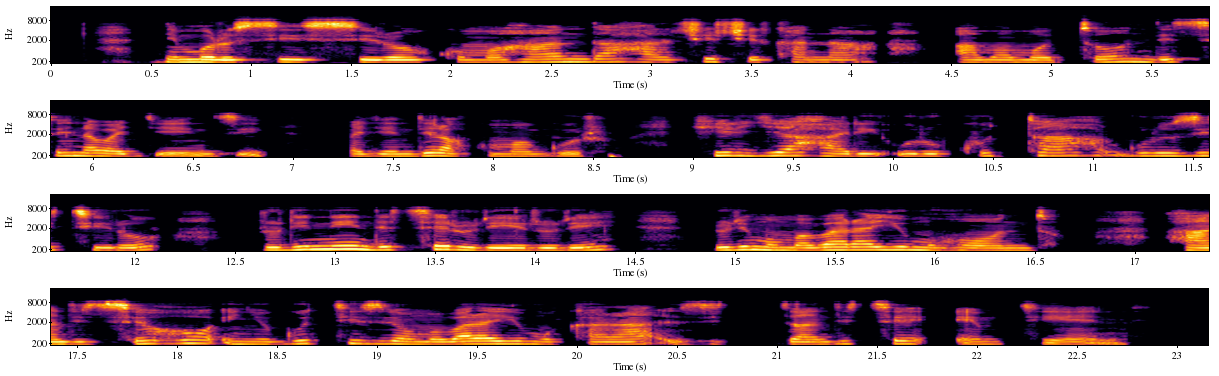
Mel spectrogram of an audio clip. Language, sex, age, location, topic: Kinyarwanda, female, 25-35, Kigali, government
